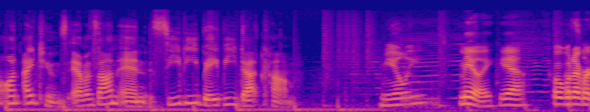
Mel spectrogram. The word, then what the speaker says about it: Miele: So what's the proper pronunciation? I think it's like Miele.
